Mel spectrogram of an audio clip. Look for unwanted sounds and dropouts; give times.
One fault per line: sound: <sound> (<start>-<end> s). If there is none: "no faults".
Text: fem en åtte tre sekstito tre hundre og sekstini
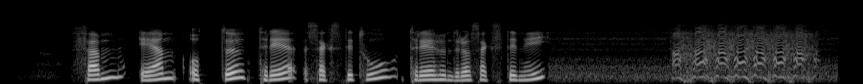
sound: laugh (6.7-8.2 s)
